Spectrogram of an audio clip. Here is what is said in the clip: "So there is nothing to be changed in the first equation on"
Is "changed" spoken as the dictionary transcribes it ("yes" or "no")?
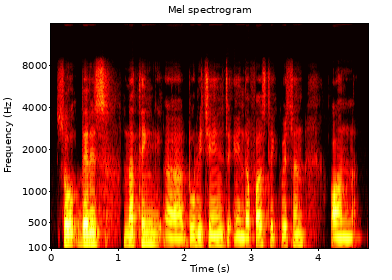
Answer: yes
